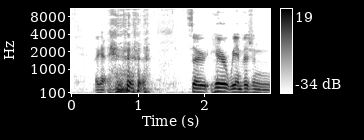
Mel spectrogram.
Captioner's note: laughing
